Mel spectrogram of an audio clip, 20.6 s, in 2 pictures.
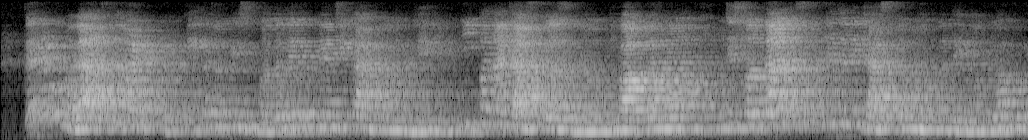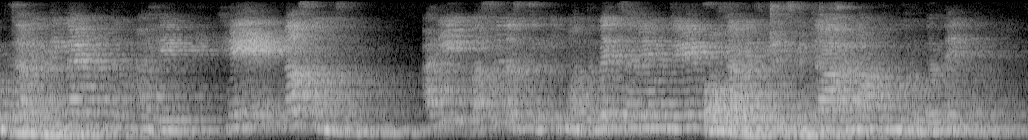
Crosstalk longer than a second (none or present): present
